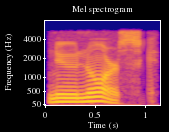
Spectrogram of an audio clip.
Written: Nynorsk

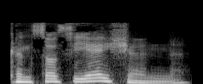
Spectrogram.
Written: consociationalism

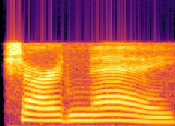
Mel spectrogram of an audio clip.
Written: chardonnay

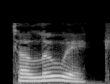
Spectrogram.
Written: toluic

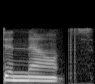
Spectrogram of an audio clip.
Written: denounce

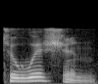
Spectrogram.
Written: tuition

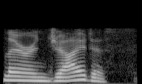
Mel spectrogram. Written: laryngitis

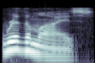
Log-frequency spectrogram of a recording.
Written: rhythmize

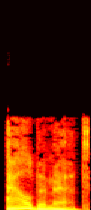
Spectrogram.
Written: aldomet

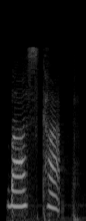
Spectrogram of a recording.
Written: baasskap

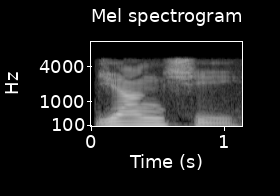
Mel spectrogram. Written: Kiangsi

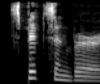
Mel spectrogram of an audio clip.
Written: Spitzenburg

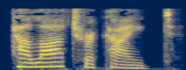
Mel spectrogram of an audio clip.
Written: halotrichite

